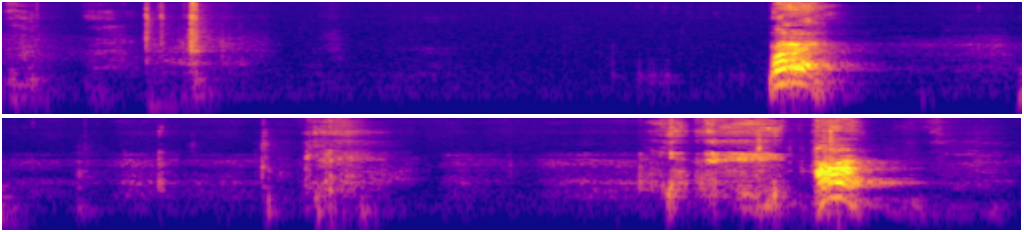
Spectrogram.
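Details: Pet dog barking again at a window; three sharp, isolated barks spaced a few seconds apart, with faint rustling and a brief human vocal sound in between.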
